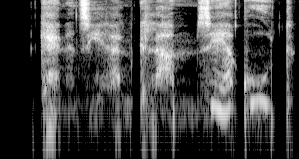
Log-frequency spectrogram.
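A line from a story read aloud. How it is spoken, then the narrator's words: Whispering. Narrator (German): flüsternd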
